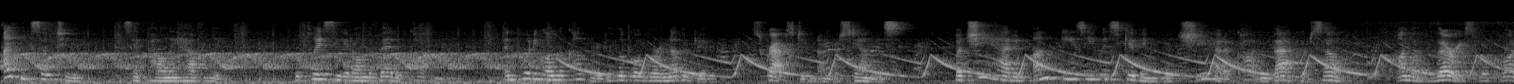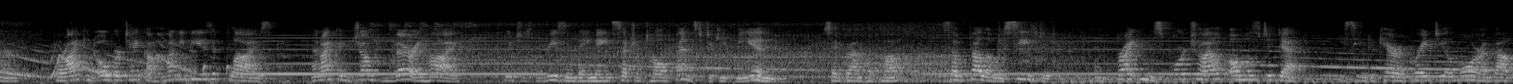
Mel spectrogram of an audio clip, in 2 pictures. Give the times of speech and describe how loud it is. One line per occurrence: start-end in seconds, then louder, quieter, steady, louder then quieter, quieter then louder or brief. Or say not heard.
0.0-30.2 steady.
